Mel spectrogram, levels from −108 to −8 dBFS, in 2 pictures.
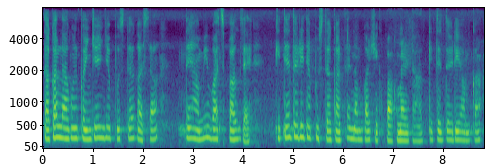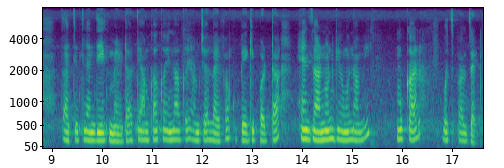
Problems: background sounds at intervals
